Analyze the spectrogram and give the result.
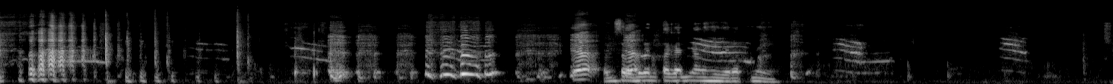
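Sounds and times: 
laughter: 0:00.0 - 0:06.6, 0:07.6 - 0:08.2
speech: 0:06.0 - 0:07.8
cat meowing: 0:07.0 - 0:07.7, 0:08.3 - 0:09.0, 0:10.0 - 0:10.4.

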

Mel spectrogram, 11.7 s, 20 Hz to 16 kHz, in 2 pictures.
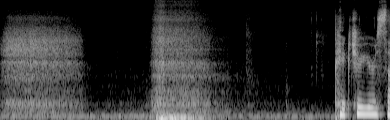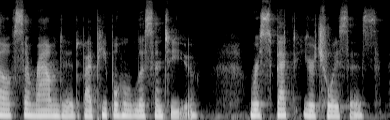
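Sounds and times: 
deep breath: 0:00.0 - 0:01.4, 0:02.2 - 0:03.5, 0:09.0 - 0:09.6
speech: 0:05.1 - 0:08.9, 0:09.6 - 0:11.6.

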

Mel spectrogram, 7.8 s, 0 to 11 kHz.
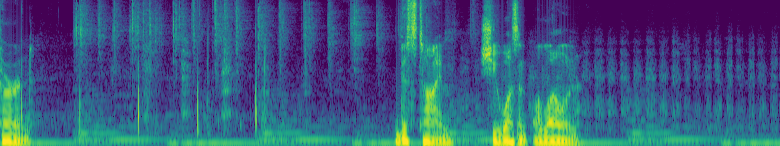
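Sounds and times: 
speech: 0:00.0 - 0:00.4, 0:04.0 - 0:05.9
large black long-haired dog panting heavily: 0:01.1 - 0:03.9, 0:04.6 - 0:07.7.

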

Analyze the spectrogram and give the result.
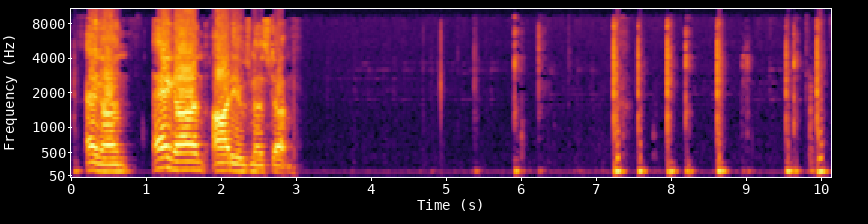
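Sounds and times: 
faint low hum: 0:00.0 - 0:10.1
speech: 0:00.2 - 0:03.0
computer keyboard keys clicking: 0:07.2 - 0:10.1.

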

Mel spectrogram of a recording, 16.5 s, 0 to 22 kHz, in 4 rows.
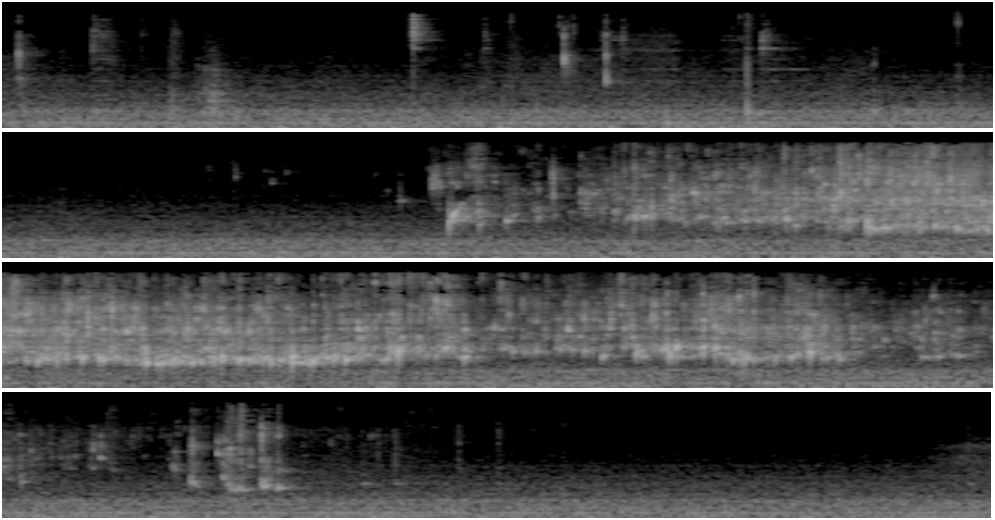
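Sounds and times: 
warm water pouring and splashing: 0:05.9 - 0:13.6.

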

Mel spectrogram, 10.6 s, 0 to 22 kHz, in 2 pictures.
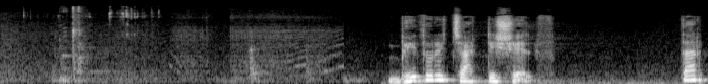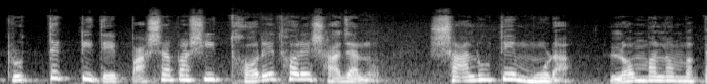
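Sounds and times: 
quiet hiss: 0:00.0 - 0:10.6
bunch of keys jangling unlocking a wardrobe: 0:00.4 - 0:01.4
speech: 0:03.0 - 0:04.2, 0:05.1 - 0:10.6.

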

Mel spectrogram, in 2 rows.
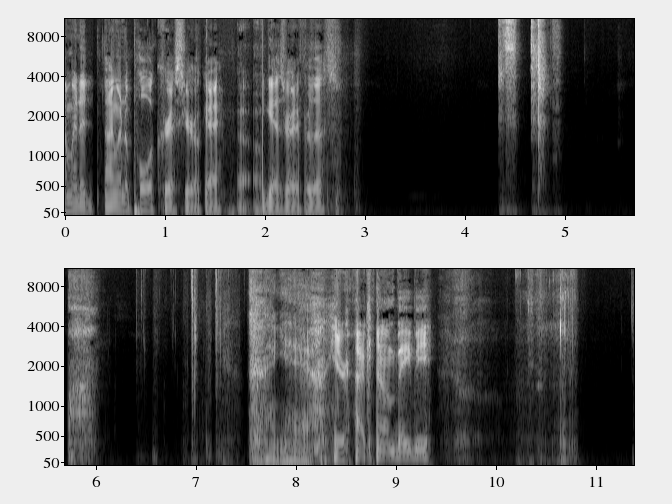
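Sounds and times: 
speech: 0:00.0 - 0:02.8, 0:04.3 - 0:04.6, 0:07.8 - 0:09.5
person slurping a drink: 0:10.2 - 0:10.9.

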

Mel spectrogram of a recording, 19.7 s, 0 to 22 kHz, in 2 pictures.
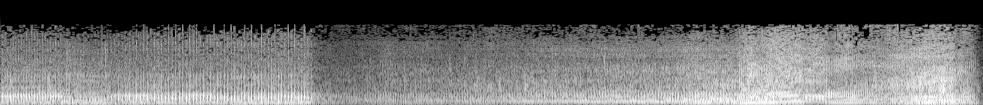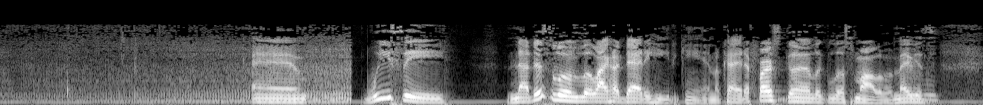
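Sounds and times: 
motorcycle engine revving as a man rides off: 0:00.0 - 0:13.4
speech: 0:15.0 - 0:19.4.

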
